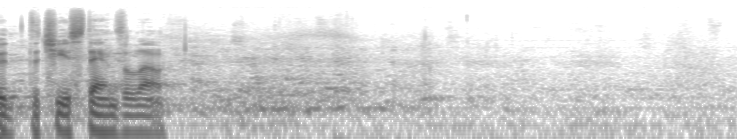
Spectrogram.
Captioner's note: audience laughing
